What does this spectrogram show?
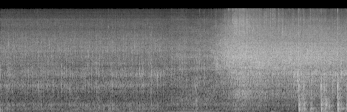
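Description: Meatballs frying in oil in a lid-covered skillet, a steady muffled sizzle. About four seconds in the lid is lifted and the sizzle turns much louder and brighter, with a few light knocks near the end.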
